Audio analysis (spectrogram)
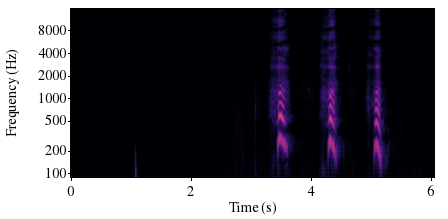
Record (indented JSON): {
  "exhalation_length": "6.1 s",
  "exhalation_amplitude": 2120,
  "exhalation_signal_mean_std_ratio": 0.21,
  "survey_phase": "beta (2021-08-13 to 2022-03-07)",
  "age": "65+",
  "gender": "Female",
  "wearing_mask": "No",
  "symptom_none": true,
  "smoker_status": "Never smoked",
  "respiratory_condition_asthma": false,
  "respiratory_condition_other": false,
  "recruitment_source": "REACT",
  "submission_delay": "0 days",
  "covid_test_result": "Negative",
  "covid_test_method": "RT-qPCR"
}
